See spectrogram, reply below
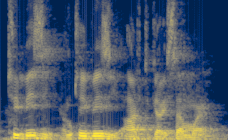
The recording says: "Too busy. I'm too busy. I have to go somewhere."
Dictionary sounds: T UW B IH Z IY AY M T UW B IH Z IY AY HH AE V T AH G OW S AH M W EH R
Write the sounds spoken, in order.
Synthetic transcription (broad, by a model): T UW B IH Z IY AY M T UW B IH Z IY AY HH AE F T AH G OW S AH M W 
